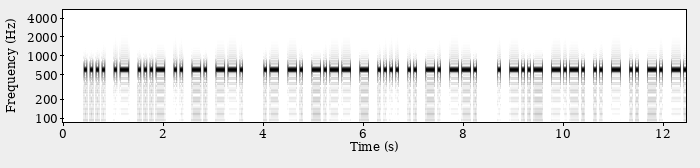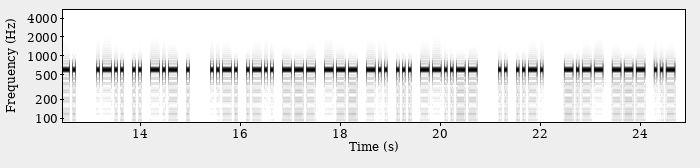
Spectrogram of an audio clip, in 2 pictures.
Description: Morse code, heard as a keyed tone, about 20 wpm, 600 Hz. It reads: HAVING ANYTHING EXCITING LIKE FLOODS, IF YOU
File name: cw-books / winnie-the-pooh / winnie-20wpm-page-0091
